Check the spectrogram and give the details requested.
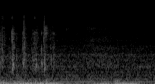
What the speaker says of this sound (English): if I type on the keyboard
